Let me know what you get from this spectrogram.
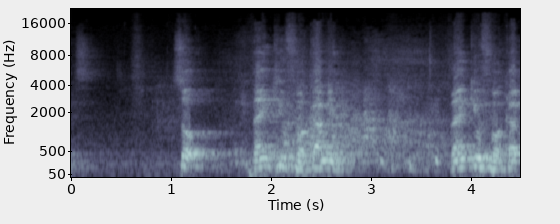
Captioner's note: laughter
